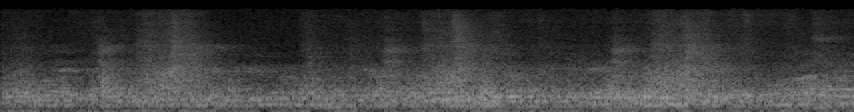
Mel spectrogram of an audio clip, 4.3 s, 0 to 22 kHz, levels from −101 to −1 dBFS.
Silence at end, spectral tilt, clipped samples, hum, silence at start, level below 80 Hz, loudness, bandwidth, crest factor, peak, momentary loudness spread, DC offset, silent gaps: 0 s; -4.5 dB/octave; under 0.1%; none; 0 s; -68 dBFS; -49 LUFS; 16.5 kHz; 14 dB; -34 dBFS; 6 LU; under 0.1%; none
